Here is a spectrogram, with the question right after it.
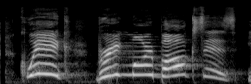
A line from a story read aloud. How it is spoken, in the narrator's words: yelled a man with a tall white hat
